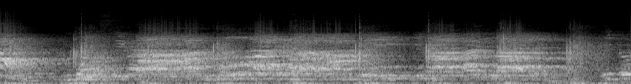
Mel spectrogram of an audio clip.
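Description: A group of voices singing together like a choir, holding notes and moving between them, with short breaks between phrases.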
